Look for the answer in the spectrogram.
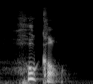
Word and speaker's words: Hochul: I learned how to say Governor Hochul. It's interesting. I didn't know how to say her name. And if you remember, it's H-O-C-H-U-L. And the H appears silent.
